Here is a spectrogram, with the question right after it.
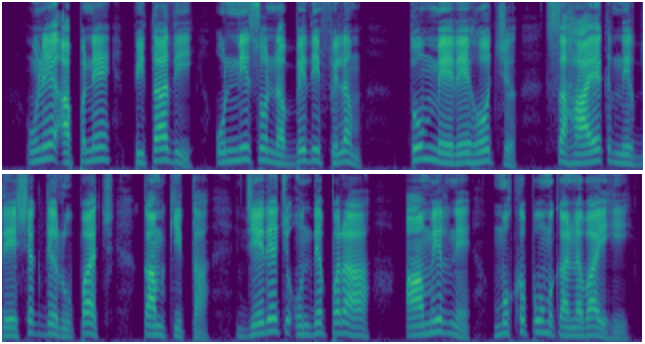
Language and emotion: Dogri, neutral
